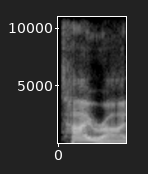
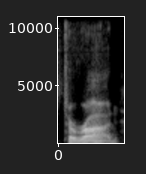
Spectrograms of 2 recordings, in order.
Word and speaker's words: Tyrod: Mayfield educated us that it's not Tyrod, it's Tyrod. But he'll never correct you that way. But that's how you're supposed to pronounce it. It's Tyrod. Mr. Taylor's mother didn't name him after a car part.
